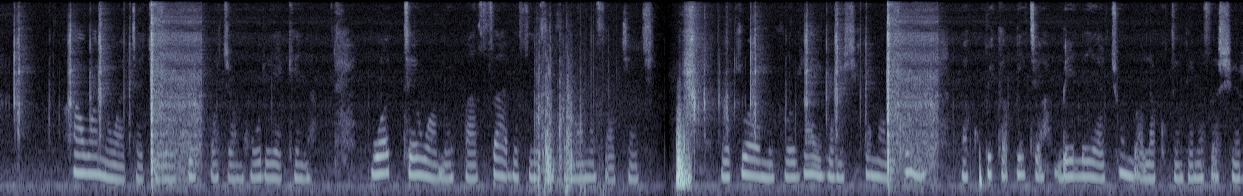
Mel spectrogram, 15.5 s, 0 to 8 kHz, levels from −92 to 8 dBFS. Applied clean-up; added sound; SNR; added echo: none; Fire; 3 dB; none.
